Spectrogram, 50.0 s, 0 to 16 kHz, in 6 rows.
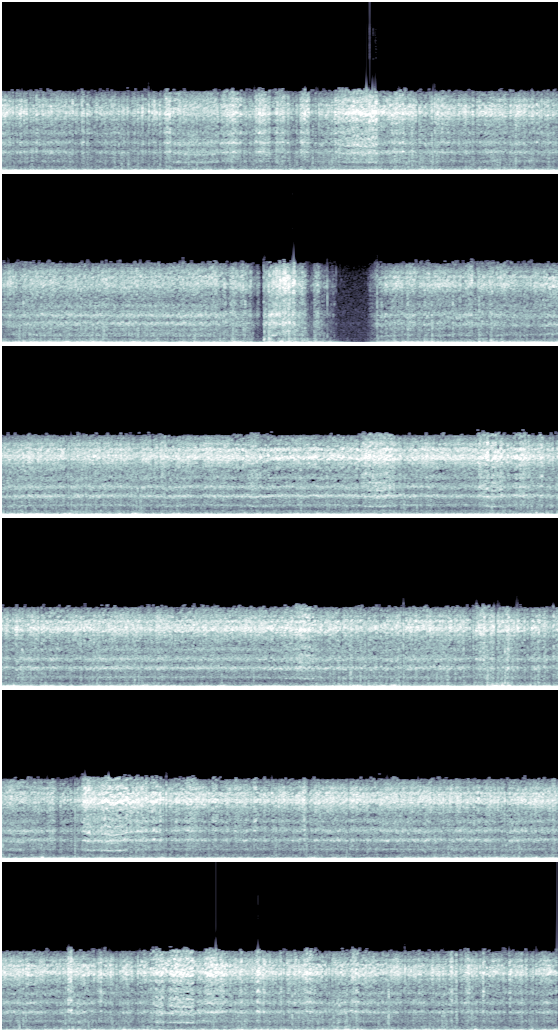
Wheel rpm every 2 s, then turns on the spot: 230, 220, 230, 230, 210, 190, 100, 150, 210, 230, 230, 230, 230, 230, 230, 230, 230, 230, 230, 230, 230, 230, 220, 230, 240.
none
